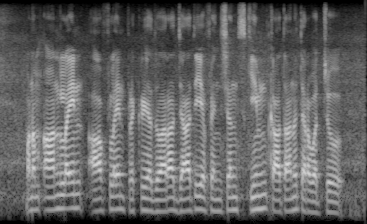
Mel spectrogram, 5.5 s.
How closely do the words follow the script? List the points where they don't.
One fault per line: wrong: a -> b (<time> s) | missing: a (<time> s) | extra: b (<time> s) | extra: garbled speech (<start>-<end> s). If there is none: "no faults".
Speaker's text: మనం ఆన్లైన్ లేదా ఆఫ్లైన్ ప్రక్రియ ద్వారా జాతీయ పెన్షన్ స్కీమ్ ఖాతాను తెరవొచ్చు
missing: లేదా (1.2 s)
